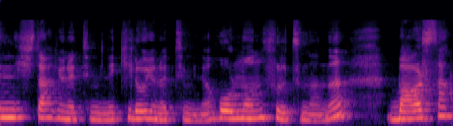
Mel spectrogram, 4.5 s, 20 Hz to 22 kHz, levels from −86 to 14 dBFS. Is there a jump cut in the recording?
no; 0 cuts

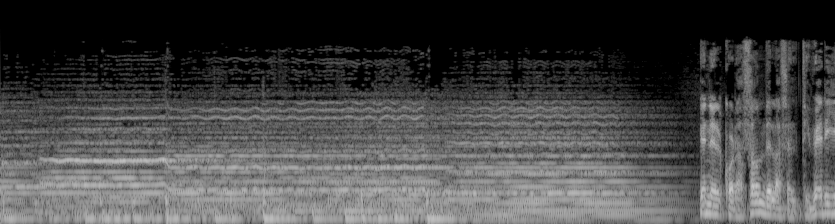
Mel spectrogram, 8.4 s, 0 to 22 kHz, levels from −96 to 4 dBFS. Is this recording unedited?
yes; 0 cuts

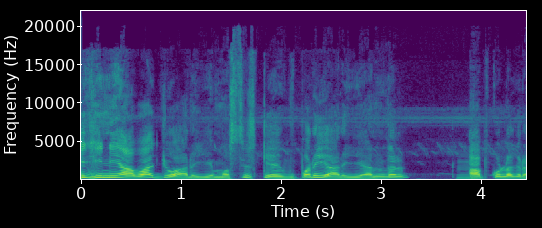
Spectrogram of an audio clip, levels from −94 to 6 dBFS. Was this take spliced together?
no; 0 cuts

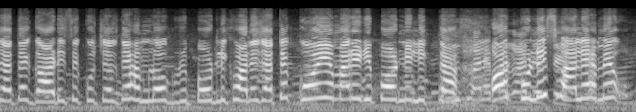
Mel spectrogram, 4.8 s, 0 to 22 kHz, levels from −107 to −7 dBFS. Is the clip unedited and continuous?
yes; 0 cuts

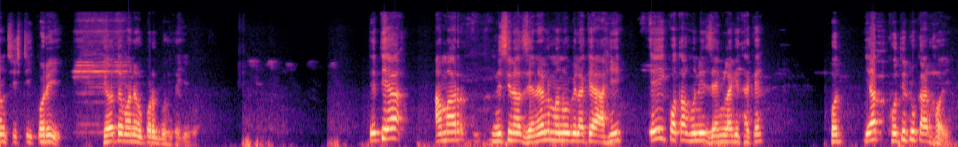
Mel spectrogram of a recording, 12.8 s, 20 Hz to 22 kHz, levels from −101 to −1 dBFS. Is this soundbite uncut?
yes; 0 cuts

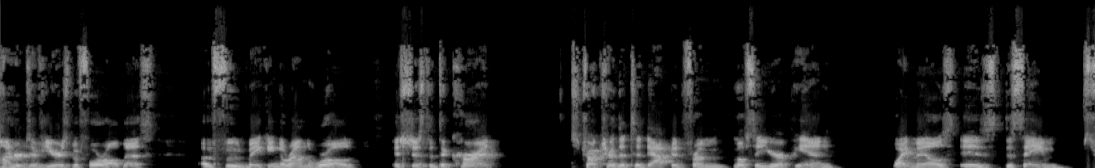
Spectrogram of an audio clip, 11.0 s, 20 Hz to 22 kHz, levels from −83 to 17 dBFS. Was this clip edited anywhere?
no; 0 cuts

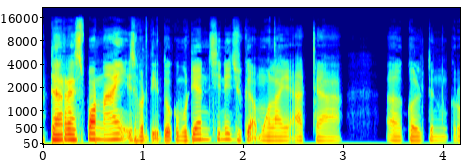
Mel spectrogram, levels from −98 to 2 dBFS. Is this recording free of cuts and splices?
yes; 0 cuts

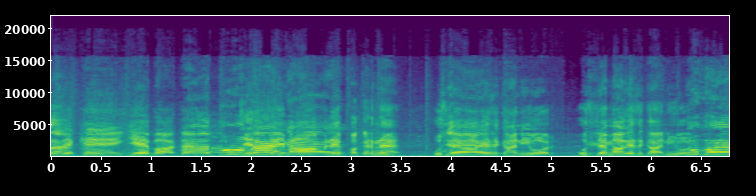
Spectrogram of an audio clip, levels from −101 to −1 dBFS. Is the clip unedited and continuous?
yes; 0 cuts

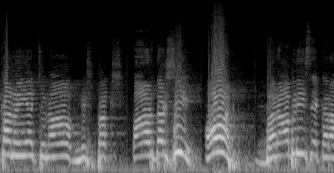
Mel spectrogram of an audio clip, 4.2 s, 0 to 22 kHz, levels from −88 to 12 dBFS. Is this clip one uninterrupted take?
no; 3 cuts; at 1.5 s, 2.5 s, 3.1 s

